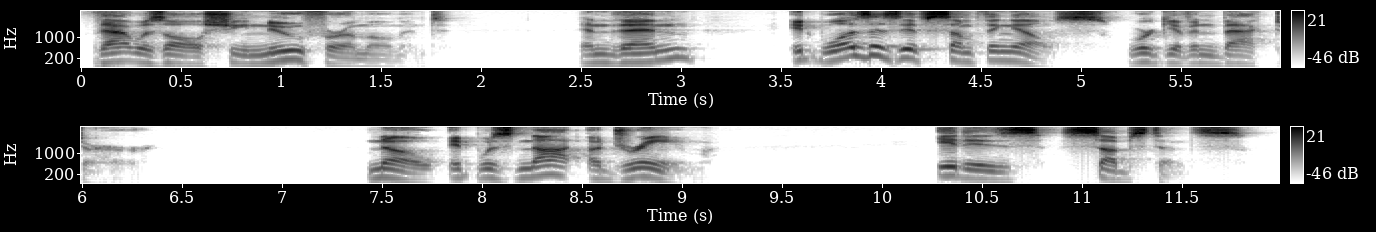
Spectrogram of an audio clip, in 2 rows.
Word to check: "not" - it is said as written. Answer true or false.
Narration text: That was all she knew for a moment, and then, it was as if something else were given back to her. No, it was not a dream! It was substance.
true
